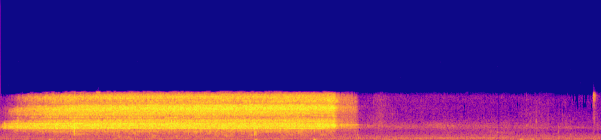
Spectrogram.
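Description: Vape atomizer drawn on through its airflow holes: one even hiss of air through the firing coil lasting about three and a half seconds, then stopping abruptly.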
